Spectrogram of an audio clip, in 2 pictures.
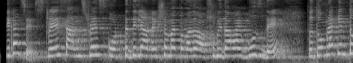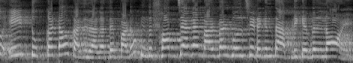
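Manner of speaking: normal talking voice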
